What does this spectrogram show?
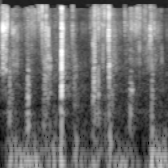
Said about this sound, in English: Here's the sound of all of the um the shipping labels I printed.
